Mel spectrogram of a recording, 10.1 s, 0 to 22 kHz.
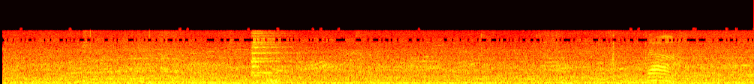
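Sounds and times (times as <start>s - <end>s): hubbub of busy public building: 0.1s - 10.0s.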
